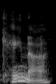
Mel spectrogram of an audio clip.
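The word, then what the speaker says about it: Kena: This week, we're going to have hands-on impressions of Kana, which is how you say that game now. Kana, Bridge of Spirits.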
